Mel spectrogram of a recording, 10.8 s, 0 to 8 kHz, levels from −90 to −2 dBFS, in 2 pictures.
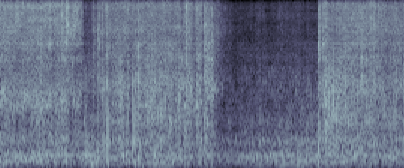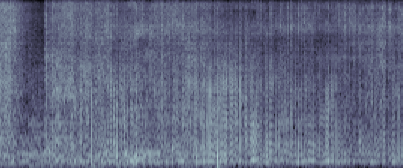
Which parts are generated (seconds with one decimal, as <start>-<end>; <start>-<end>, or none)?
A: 0.0-10.8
